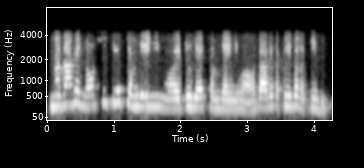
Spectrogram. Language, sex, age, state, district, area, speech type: Sindhi, female, 30-45, Maharashtra, Thane, urban, conversation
